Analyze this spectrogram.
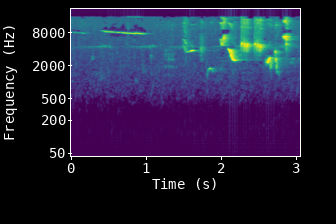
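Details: Nightingale singing in a lush green forest: after a quiet start, a burst of varied sharp, high chirps and short whistled notes tumbles out in quick succession, with a faint thin high whistle behind.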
